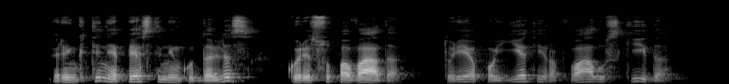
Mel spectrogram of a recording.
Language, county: Lithuanian, Alytus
